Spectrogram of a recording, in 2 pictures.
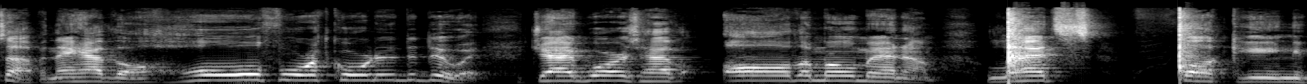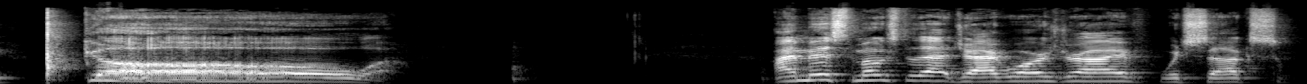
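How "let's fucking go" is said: drawn-out roaring cheer; celebratory yell. Real, not acted. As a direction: stretch each word into a hype yell. Celebrating team's momentum.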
